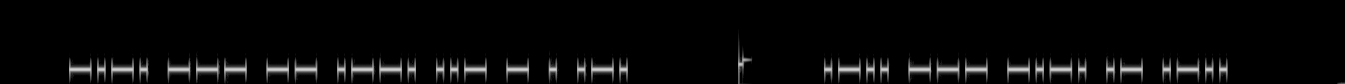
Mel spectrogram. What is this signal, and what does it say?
Morse code, heard as a keyed tone, about 17 wpm, 700 Hz. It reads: COMPUTER LOCAL
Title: Sentences from Top 1000 Words - Review Part 3 - New Word Drill - 17wpm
